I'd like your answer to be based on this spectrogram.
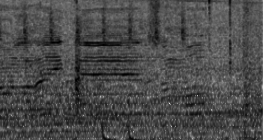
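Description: Car engine driving in the video game Fortnite, a steady motor drone with a couple of rising sweeps, heard up close with game noise around it.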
